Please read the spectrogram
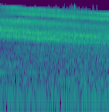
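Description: Soft background music between narrated lines: a sustained ambient pad with a thin high tone that slowly falls in pitch.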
